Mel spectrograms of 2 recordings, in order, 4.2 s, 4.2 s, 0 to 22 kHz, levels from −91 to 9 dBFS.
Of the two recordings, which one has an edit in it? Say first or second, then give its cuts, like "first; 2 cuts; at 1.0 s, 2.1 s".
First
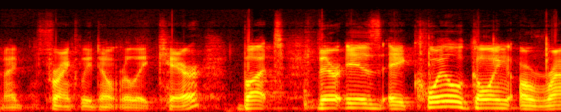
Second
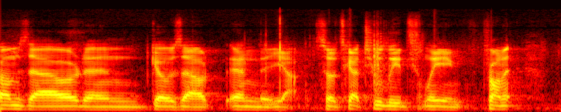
first; 1 cut; at 2.0 s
